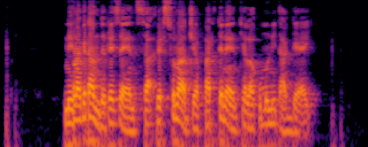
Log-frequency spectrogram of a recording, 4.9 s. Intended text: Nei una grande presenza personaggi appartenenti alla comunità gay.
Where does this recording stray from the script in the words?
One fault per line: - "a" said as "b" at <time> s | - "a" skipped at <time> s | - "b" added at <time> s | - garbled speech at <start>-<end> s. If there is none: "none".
none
